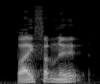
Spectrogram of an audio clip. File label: goodbye, scots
